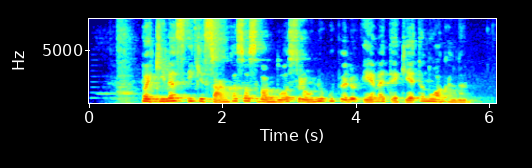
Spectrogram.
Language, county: Lithuanian, Vilnius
